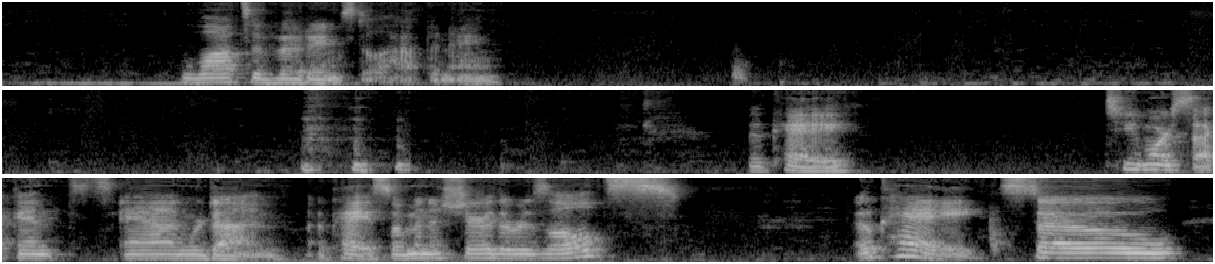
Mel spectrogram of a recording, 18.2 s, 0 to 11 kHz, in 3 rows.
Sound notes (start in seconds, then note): 2.5 laughter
